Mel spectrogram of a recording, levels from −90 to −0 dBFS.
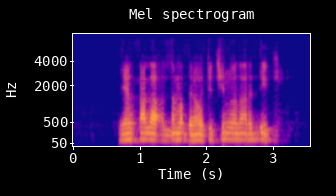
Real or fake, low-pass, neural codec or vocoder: fake; 7.2 kHz; codec, 16 kHz in and 24 kHz out, 0.6 kbps, FireRedTTS-2 codec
